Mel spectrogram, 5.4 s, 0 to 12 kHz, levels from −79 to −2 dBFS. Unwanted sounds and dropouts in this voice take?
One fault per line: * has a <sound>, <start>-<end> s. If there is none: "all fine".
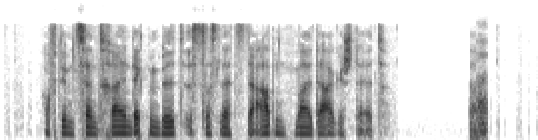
* has a laugh, 4.7-4.9 s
